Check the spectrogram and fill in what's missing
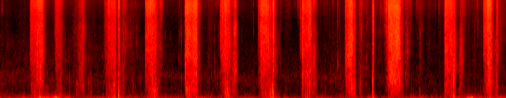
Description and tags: walking in snow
